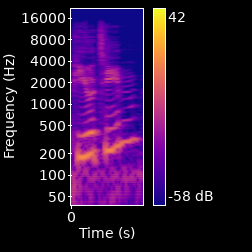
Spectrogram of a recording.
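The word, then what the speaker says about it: piyyutim: it correctly all right pu team pu team p uh p uh p i y y u t i m is it right you got it right so so uh you team pu team is in itself a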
